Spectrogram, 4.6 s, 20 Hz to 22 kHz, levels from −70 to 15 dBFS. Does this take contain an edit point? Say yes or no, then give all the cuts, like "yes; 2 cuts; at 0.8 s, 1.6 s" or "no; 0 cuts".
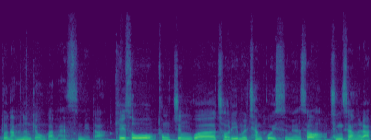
yes; 1 cut; at 1.3 s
